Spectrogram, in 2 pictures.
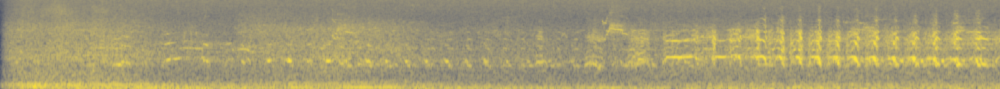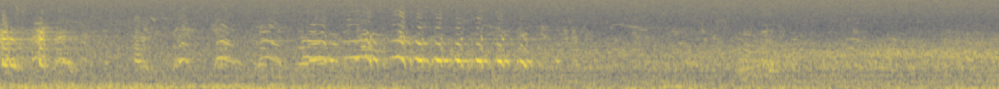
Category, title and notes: Soundscapes > Nature
Street. Morning. Birds. Cars. Ambient
Morning, Birds, Street, Cars, Ambient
